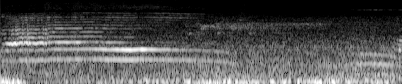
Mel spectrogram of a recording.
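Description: A cat meowing: one long, drawn-out call lasting about a second that falls slightly in pitch, then a fainter short meow near the end.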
